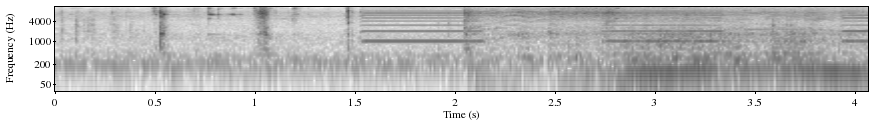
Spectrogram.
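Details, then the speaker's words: 1997 Jeep TJ power steering pump failed on a long drive: after a few clicks the engine fires into a steady drone with a thin constant whine from the failed pump pulley bearing, with shaking felt throughout. "so start it up show you what the power steering uh that uh pulley bearing goes what it sounds"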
